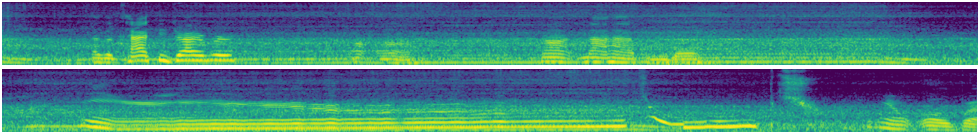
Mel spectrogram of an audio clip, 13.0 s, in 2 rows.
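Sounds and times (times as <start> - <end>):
motorcycle engine accelerating: 0.0 - 11.6.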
